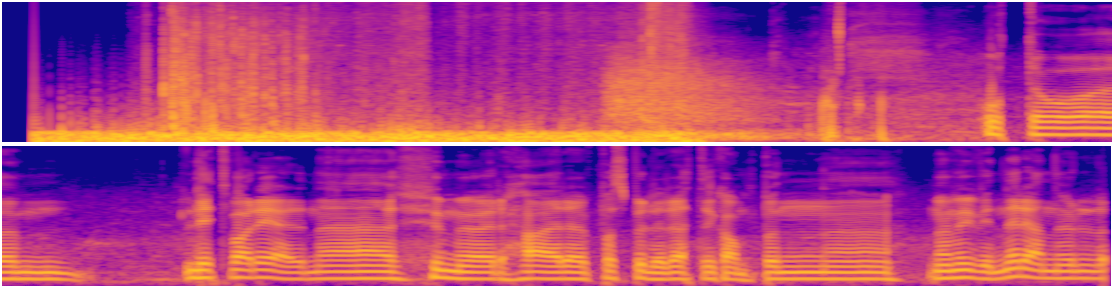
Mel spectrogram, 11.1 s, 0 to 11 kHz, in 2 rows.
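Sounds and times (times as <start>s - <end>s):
choppy low rumble: 0.2s - 4.2s
microphone crackles: 0.2s - 4.5s.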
